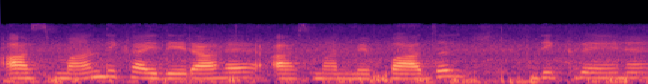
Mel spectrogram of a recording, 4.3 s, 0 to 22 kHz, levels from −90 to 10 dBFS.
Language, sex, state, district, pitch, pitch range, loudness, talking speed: Hindi, female, Punjab, Pathankot, 200 Hz, 195-225 Hz, -17 LUFS, 150 wpm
